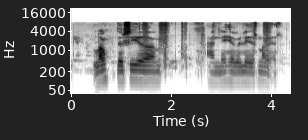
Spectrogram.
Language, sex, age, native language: Icelandic, male, 15, Icelandic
